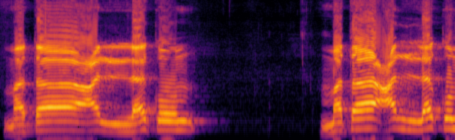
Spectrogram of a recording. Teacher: متاعا لکم میں ادغام بلا غنہ ہوگا، جسے ادغام تام بھی کہتے ہیں۔ اس کا قاعدہ ہے کہ نون ساکن اور تنوین کے بعد اگر حروف یرملون میں سے کوئی حرف آئے تو وہاں پہ ادغام ہوگا۔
